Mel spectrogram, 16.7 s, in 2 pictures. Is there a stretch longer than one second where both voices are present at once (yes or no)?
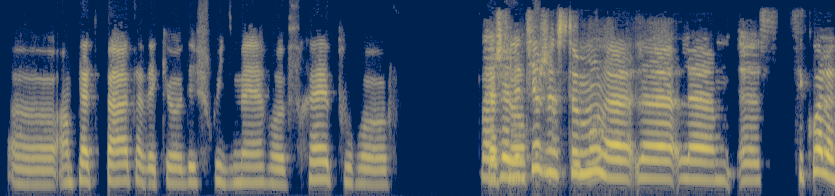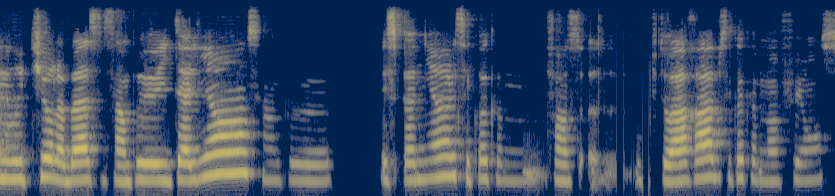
yes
